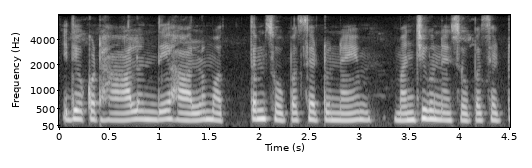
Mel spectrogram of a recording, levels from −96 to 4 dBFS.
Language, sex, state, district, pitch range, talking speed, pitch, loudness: Telugu, female, Andhra Pradesh, Sri Satya Sai, 190-215 Hz, 145 wpm, 200 Hz, -16 LUFS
